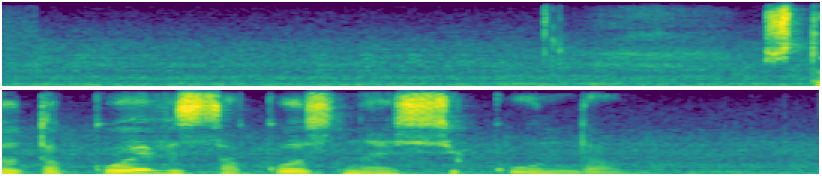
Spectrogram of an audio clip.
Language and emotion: Russian, neutral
